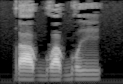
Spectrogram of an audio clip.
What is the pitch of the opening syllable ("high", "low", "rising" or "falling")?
low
